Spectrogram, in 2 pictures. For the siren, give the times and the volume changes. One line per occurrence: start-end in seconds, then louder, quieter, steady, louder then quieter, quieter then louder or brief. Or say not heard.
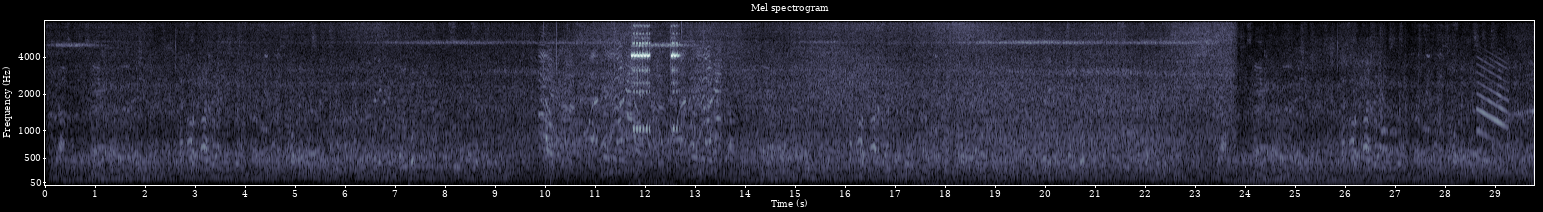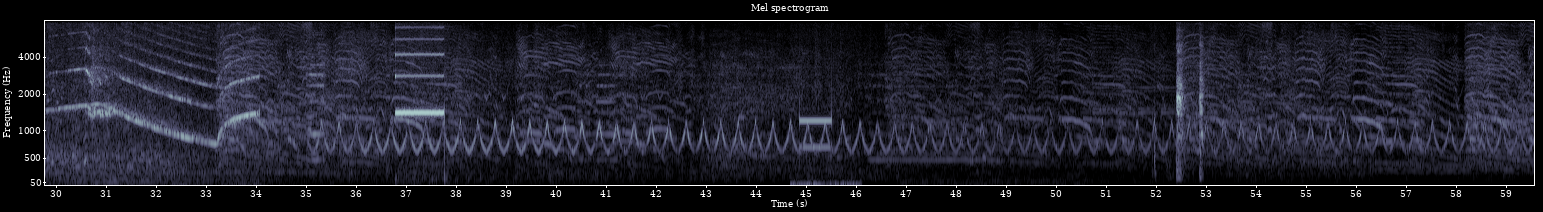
28.6-59.5 quieter.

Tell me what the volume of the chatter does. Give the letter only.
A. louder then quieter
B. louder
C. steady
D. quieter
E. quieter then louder
D.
